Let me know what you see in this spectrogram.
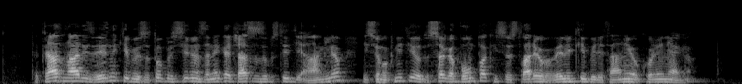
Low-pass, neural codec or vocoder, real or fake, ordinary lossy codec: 19.8 kHz; codec, 44.1 kHz, 7.8 kbps, DAC; fake; AAC, 24 kbps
